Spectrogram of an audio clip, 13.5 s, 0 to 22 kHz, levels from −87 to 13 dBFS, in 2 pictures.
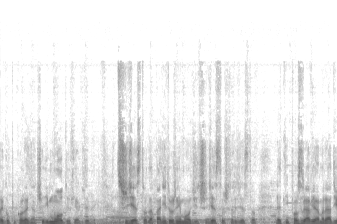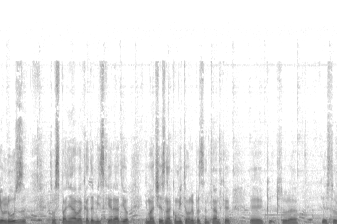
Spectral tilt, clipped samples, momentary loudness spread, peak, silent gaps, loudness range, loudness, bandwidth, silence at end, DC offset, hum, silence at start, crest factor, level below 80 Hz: -6.5 dB/octave; under 0.1%; 10 LU; -12 dBFS; none; 2 LU; -27 LUFS; 16.5 kHz; 0 s; under 0.1%; none; 0 s; 14 dB; -54 dBFS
